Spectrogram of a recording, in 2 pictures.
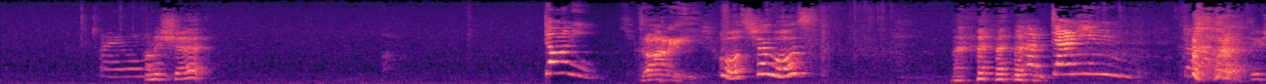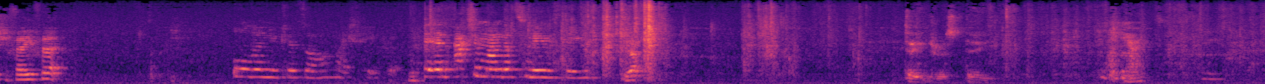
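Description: A young girl talks with excitement close by.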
